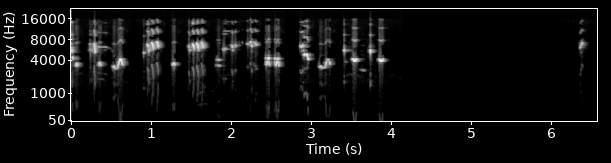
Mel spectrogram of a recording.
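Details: Bluethroat song of rapid, varied high chirps, clicks and sharp whistled notes for about four seconds, followed by silence and one final faint note.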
